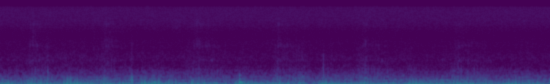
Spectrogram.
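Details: Domestic cats purring while being massaged: a steady low rumbling purr, pulsing in slow swells roughly every second, with all energy at the bottom of the range and a few faint soft clicks and rustles.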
